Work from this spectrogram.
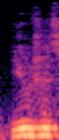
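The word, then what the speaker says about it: usage: ইউজেজ অর্থ হচ্ছে বিশেষ ব্যবহার। ঠিক আছে, এর উচ্চারণ হচ্ছে ইউজেজ।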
